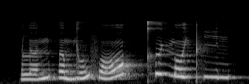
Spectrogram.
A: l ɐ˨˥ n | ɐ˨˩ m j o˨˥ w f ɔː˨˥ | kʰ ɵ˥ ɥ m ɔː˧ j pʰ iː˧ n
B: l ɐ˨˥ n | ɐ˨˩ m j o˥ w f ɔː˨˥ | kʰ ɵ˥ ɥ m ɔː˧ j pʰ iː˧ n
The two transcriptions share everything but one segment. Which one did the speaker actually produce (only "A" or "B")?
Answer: A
